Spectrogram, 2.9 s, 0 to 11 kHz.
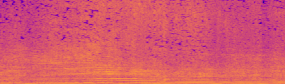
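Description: Loud, continuous roar of racing engines passing by, their whining harmonic pitch shifting as the field of LMP2 and GTE race cars sweeps past one after another, including Johnny Molum in the number 65 Jet Alliance Lotus, the number 58 Ferrari, another Ferrari and some 911s; no voices.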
